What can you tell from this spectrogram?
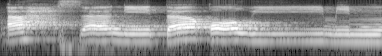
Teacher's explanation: huruf qof lagi dipantulkan ya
